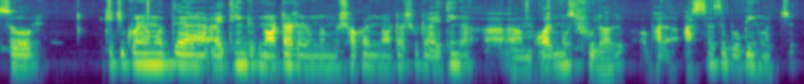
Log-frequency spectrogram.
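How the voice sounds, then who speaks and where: A young man, chatting casually at home and keeping his voice low on purpose, with many fillers. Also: lo-fi sound. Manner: speaks softly on purpose, many fillers, mixes English into Bengali. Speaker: film box office vlogger. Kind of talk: casual chat.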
